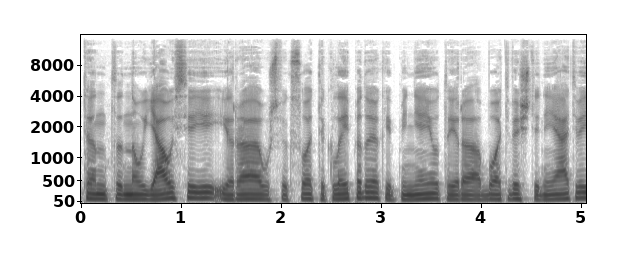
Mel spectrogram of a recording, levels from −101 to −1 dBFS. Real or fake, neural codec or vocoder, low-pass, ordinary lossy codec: real; none; 14.4 kHz; MP3, 96 kbps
